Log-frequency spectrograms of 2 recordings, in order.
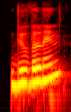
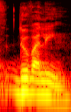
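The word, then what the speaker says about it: Duvalín: Is it Duvalin? Close. Duvalin. Duvalin. Yes.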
